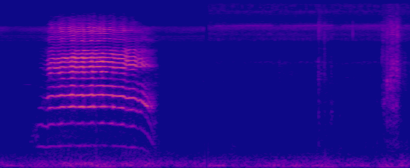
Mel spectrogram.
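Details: Young goat calling for its mother with one long, wavering bleat lasting about a second, dropping in pitch as it ends; faint clicks and a short rustle follow in a quiet setting.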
